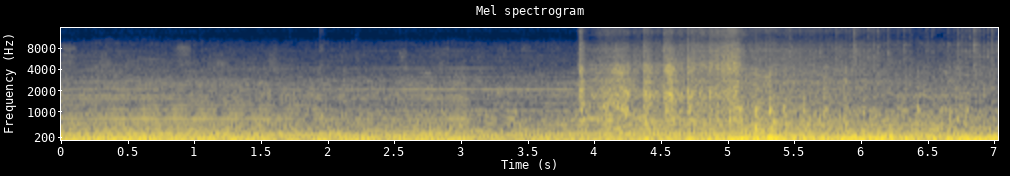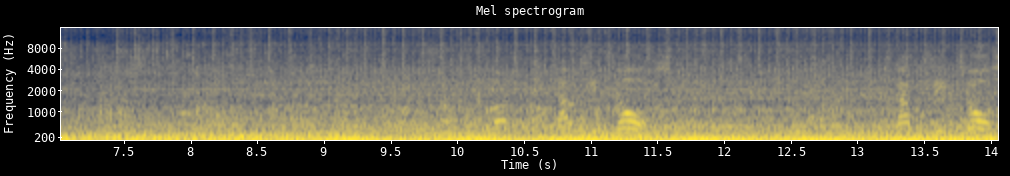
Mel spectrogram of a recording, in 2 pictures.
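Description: Race car engine cranking over and catching, then settling into a loud, steady, rumbling idle close to the microphone, continuing for over ten seconds.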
